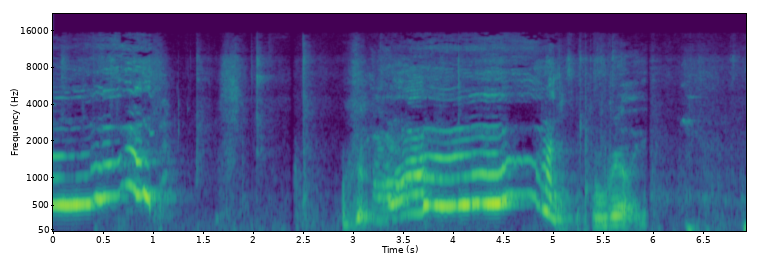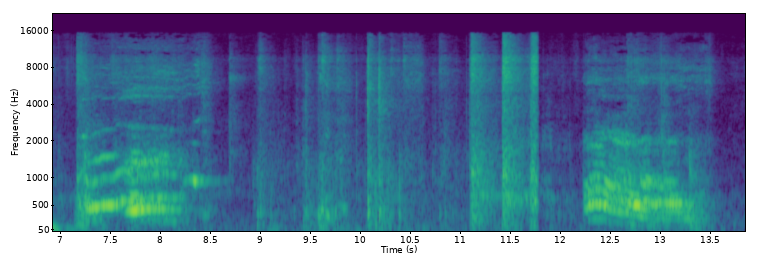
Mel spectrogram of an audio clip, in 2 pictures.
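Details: A Bernese Mountain Dog puppy gives long, tonal howls and moaning groans that bend up and down in pitch, in uneven speech-like spells, the same noises it makes every morning.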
